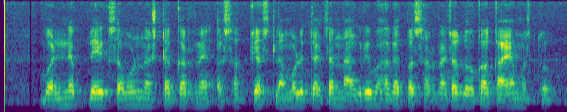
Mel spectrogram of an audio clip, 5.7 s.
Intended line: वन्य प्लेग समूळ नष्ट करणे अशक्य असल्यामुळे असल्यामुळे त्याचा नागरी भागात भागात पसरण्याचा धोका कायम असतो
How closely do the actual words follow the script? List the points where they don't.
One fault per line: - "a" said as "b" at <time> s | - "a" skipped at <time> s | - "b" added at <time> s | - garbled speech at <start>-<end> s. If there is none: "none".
- "असल्यामुळे" skipped at 3.0 s
- "भागात" skipped at 4.0 s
